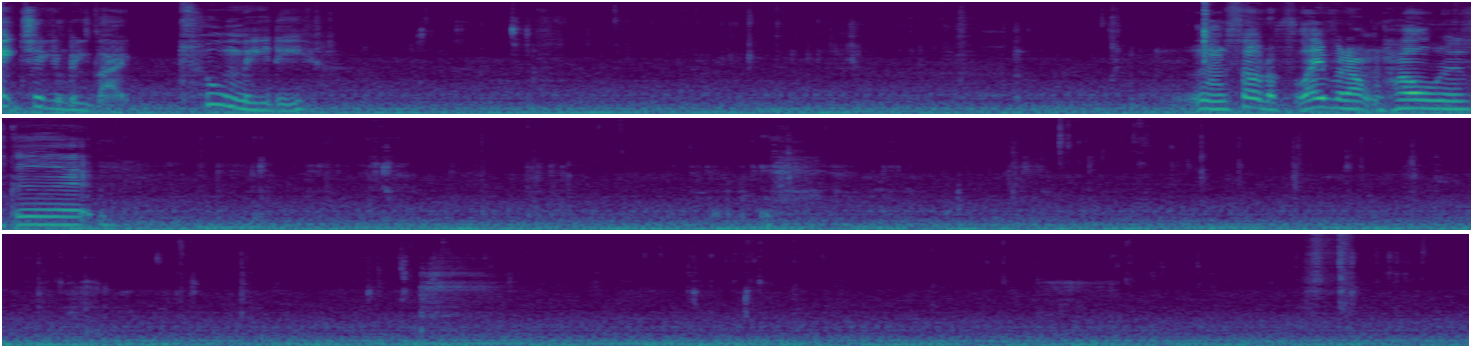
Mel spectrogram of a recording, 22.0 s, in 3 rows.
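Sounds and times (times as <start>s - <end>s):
car cabin hum: 0.0s - 22.0s
person chewing wetly: 1.9s - 6.0s, 8.0s - 22.0s.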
